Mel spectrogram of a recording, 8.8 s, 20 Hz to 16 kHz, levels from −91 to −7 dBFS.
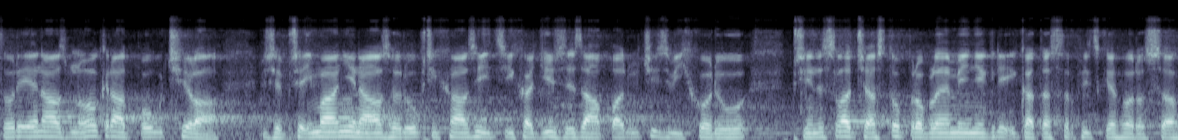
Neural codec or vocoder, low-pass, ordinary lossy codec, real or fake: none; 7.2 kHz; Opus, 32 kbps; real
